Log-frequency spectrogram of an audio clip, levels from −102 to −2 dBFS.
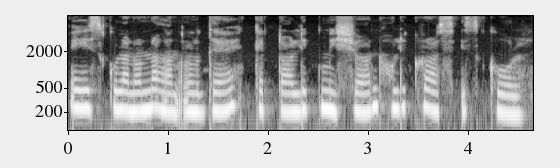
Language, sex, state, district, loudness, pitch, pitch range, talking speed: Chakma, female, Tripura, Dhalai, -13 LUFS, 215 Hz, 205-230 Hz, 115 wpm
